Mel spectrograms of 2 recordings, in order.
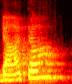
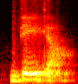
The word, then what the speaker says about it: data: It is not data, it is called data. Say data.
